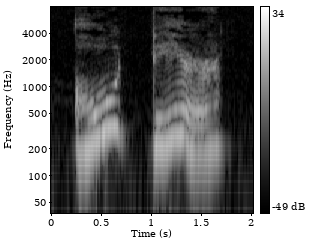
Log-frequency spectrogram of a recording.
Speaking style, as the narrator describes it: said Katie in a melancholy voice

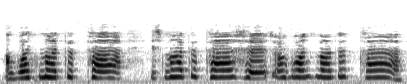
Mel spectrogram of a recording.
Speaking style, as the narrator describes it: little John Quincy sobbed into my skirts

